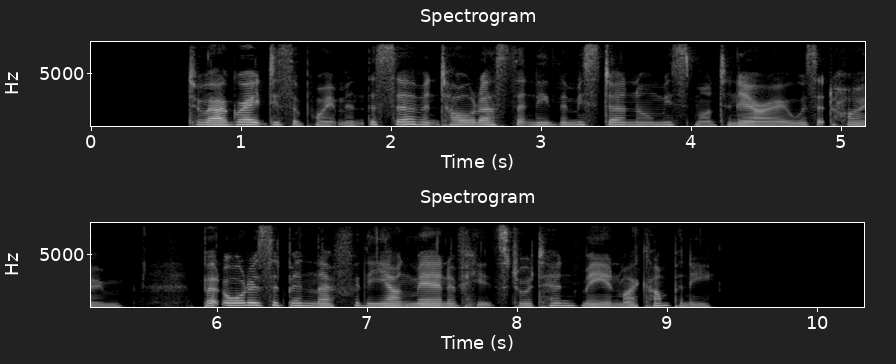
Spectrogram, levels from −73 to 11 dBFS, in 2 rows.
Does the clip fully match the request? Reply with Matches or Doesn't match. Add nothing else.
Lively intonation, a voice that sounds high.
Doesn't match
